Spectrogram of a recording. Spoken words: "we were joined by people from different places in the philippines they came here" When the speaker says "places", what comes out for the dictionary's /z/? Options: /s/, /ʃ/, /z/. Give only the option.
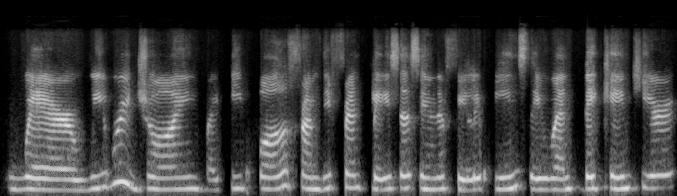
/s/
